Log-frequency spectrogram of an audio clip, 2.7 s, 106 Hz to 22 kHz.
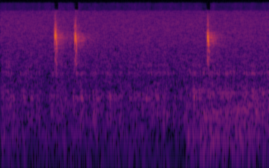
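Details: Winter wren (Troglodytes troglodytes) calling from a leafless branch on a winter morning in late January 2013 in Japan: three sharp, dry, high ticks, two close together and then one more after a pause, over quiet background hiss.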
